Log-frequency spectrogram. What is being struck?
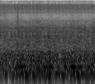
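Nothing is struck.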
